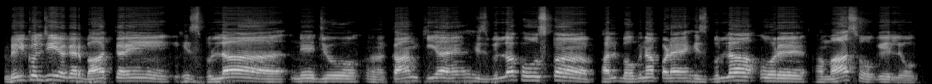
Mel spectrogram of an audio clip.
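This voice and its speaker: A reaction video co-host, a man with a fairly high, sharply bright voice, casually shares his opinions and explains his points with emphasis.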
